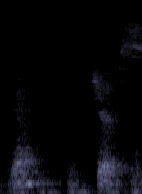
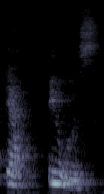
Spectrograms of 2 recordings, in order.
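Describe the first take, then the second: First: captures breathed out very softly and slowly; almost whisper captures, slow; soft slow dictation. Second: Said in the usual way. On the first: Shown as a demonstration. (Captures को बहुत धीरे और फुसफुसाकर बोलना) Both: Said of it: "word है captives".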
